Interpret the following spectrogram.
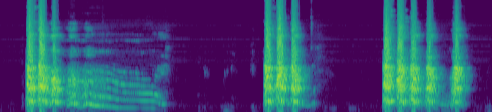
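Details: Dog Felix, shut in a dog crate while left home alone, barking and crying: a burst of barks trailing into a drawn-out descending howl, then two later clusters of three to four rapid barks separated by silence.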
